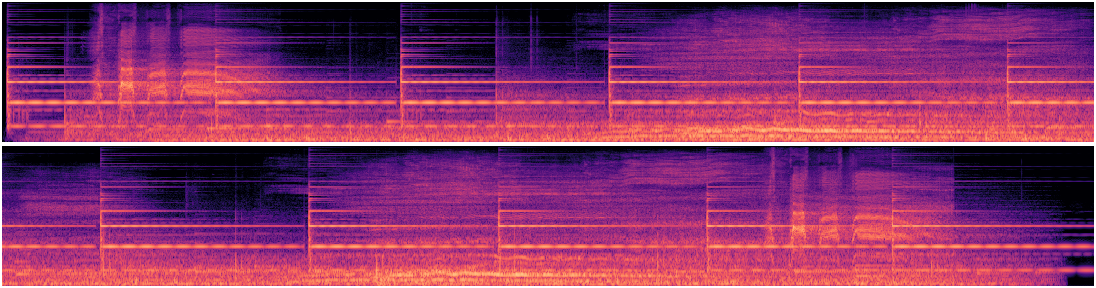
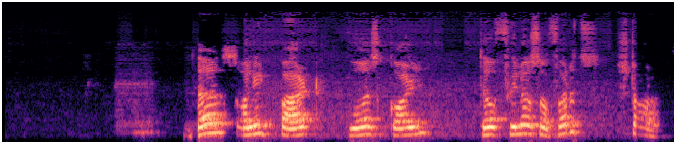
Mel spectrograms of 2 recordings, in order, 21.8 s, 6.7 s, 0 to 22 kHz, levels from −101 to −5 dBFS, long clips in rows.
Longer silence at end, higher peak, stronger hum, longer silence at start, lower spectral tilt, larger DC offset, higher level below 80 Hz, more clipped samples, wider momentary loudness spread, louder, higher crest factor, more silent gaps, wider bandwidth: second, 0 s vs 0.15 s; second, -6 dBFS vs -2 dBFS; neither; second, 0.05 s vs 1.85 s; about the same, -5 dB/octave vs -4.5 dB/octave; neither; first, -36 dBFS vs -68 dBFS; neither; second, 9 LU vs 15 LU; second, -24 LUFS vs -18 LUFS; about the same, 18 dB vs 18 dB; neither; first, 20 kHz vs 14 kHz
